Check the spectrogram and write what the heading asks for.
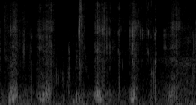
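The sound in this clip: Crunching of turkey stuffing flavored wavy potato chips being bitten and chewed, with several loud, crisp bursts separated by short pauses, heard alone without talk.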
